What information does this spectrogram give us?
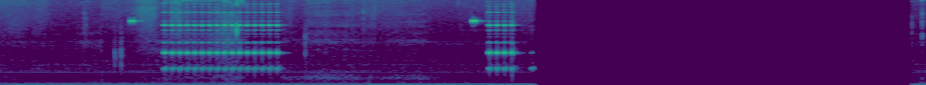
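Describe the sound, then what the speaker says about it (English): A phone ringtone plays through a Pioneer AVH-EX in-dash car receiver: two bursts of an electronic ringing pattern over a low hum, close and clear, after which the sound cuts to silence. "When we receive a phone call, the phone acts as normal."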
